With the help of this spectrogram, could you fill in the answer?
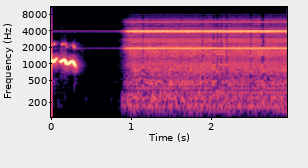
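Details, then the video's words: Mother screech owl sitting on her eggs gives a soft, wobbling, falling trill at the very start, followed by a brief silence and then a steady droning hum. "Mother Screech Owl Sings To Her Eggs"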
